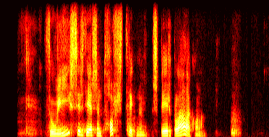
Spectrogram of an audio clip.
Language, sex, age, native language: Icelandic, male, 30-39, Icelandic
